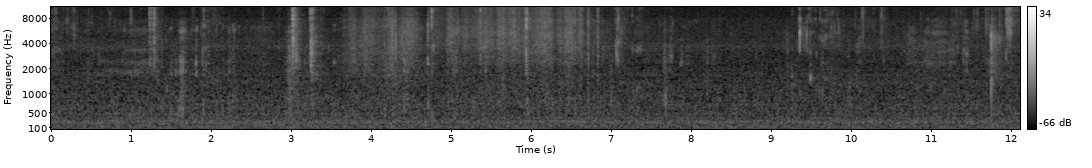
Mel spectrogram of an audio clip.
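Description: Faint close-miked chewing of a mouthful of double-double cheeseburger, with scattered small wet mouth clicks.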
